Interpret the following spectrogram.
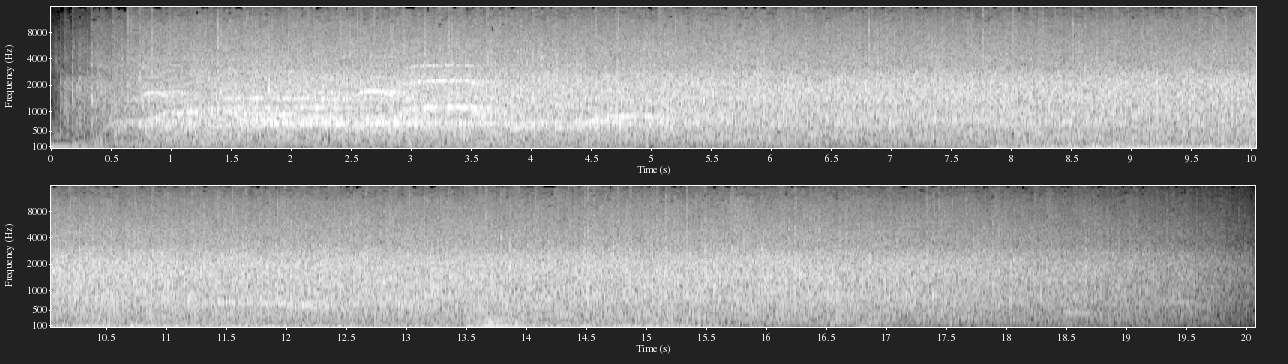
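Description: Concert-hall audience applauding right after the orchestra stops, with a few shouted cheers in the first few seconds; the applause fades away near the end.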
